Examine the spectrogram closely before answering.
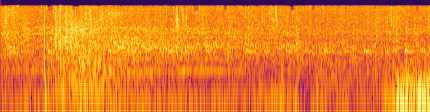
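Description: Energy weapons fire in bursts.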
